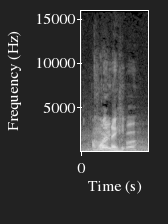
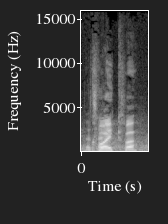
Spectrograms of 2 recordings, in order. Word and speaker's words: Qojqva: Is that how you pronounce it? End the debate. Qojqva. Say it again. Qojqva.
